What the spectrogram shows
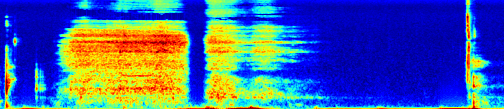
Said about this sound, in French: Alors, comme d'habitude, on va prendre le temps de se poser, de prendre une respiration consciente.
